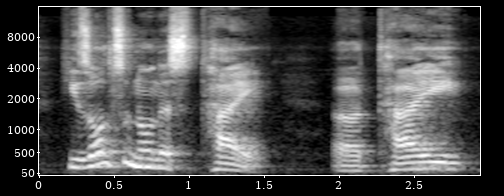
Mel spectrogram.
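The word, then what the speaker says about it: Thầy: is also known as thai pronounced as in thailand thai that's the short form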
